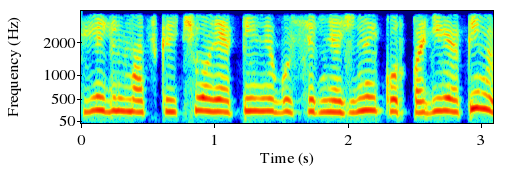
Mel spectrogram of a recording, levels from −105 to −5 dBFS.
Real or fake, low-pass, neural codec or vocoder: fake; 3.6 kHz; codec, 16 kHz, 2 kbps, FreqCodec, larger model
